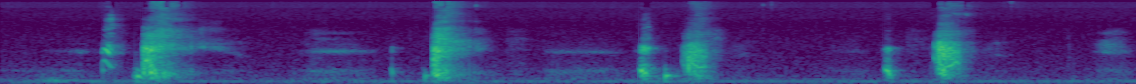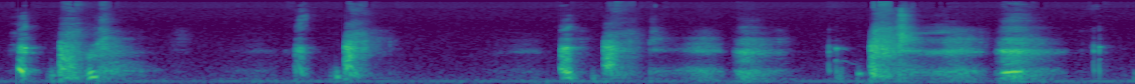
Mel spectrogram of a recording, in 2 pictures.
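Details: Rapid run of about a dozen wet, stuffy sneezes, some stifled, with only quick sniffing breaths between, from a person with a very itchy nose and strong dust allergy; allergic sneezing fit.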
